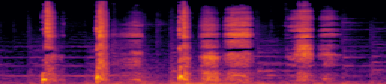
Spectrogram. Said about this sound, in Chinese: 苏黎咳了几声，咬紧牙关。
